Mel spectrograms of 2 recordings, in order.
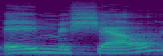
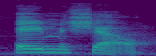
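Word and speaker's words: A'Michealle: yes a is it a michelle is it pronounced michelle that's it it's pronounced michelle and so what is a michelle um so a michelle is a a non-profit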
